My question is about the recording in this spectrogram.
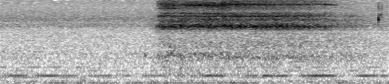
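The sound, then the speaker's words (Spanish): A deep, drawn-out breath taken in during a spiritual breathing exercise, a steady airy rush that grows brighter partway through, with no talking. “Haré respiración para aportar vida y conciencia.”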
